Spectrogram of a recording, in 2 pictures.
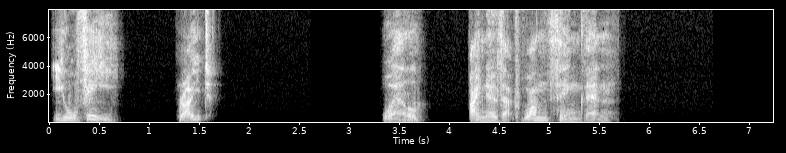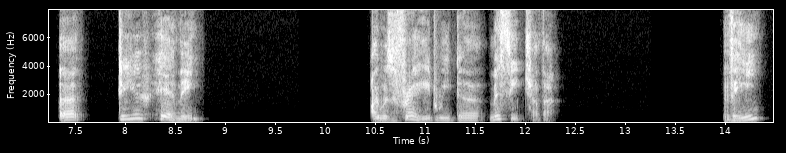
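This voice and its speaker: Husky, anxious, formal AI chauffeur. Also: male voice, fairly high pitch, big pitch swings, takes it slowly, long pauses, a bit bright, full character voice. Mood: nervous. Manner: formal, courteous butler-like phrasing, hesitant. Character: polite artificial-intelligence car driver, anxious and formal. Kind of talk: acted video game dialogue.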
